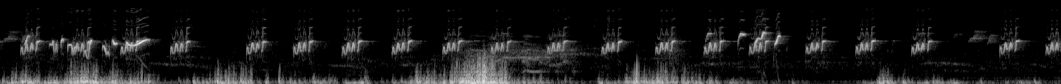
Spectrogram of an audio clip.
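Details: Ruby-throated bulbul song used as a lure to get other birds singing: short bright chirped notes repeated about twice a second, with a brief warbled run early on and low rumbling background noise throughout.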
